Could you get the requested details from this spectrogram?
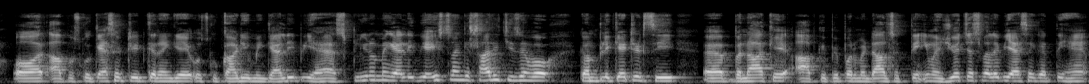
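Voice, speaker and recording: A man casually explaining medical college exam formats to students, often asking "theek hai" and mixing in English terms. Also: on the high side. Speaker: medical admissions advisor on a video channel.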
